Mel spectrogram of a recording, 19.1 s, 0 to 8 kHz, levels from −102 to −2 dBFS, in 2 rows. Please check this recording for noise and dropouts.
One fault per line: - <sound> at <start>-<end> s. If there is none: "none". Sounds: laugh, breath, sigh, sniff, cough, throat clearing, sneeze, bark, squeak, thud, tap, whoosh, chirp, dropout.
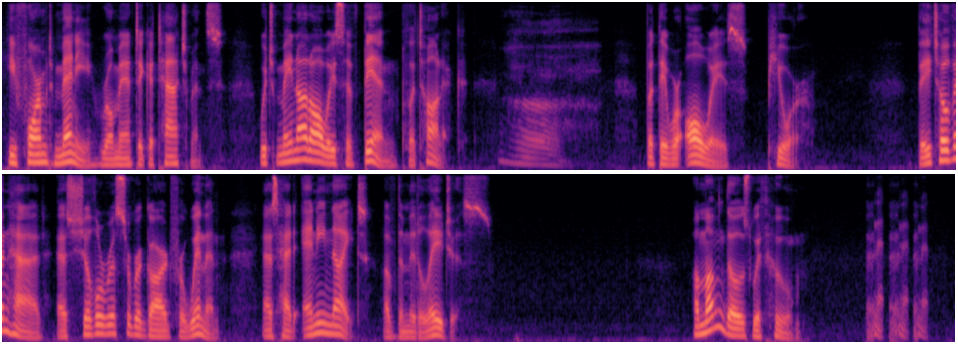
- sigh at 5.0-6.0 s
- laugh at 18.2-18.8 s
